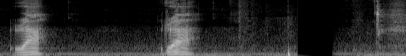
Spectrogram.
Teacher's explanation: The Japanese R sound is actually somewhere between an R and an L sound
